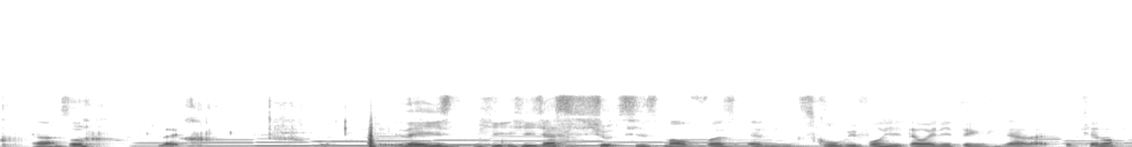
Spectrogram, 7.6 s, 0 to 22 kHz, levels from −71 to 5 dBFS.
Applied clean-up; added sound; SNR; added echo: classical method log-MMSE.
